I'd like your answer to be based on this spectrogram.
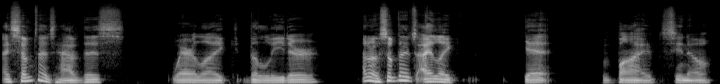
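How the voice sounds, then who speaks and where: A young man with a lowish voice chats casually as a podcast guest, rambling through stories with many fillers and restarts. His voice is recorded close and dry, with no room sound. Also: a little slow, dry recording. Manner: relaxed storytelling with frequent fillers and restarts. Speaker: podcast guest, Minecraft creator.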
